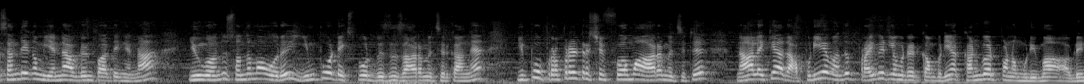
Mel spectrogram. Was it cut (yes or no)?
no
